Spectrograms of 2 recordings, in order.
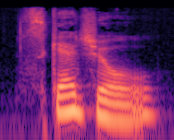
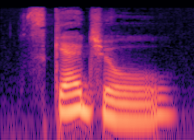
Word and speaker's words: schedule: 영어 발음으로는 schedule, schedule 혹은 schedule 이렇게도 영국식 발음까지 다 섭렵하고 계시죠? 그런데 그 스케줄을 그 뒤에 있는 거예요.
